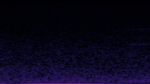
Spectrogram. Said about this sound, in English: There's a small noise, chick chick, somewhere, is it me? There's a small static.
